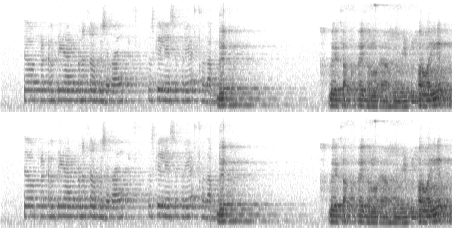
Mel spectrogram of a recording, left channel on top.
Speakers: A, on the right; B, in the centre.
A: جو پرکرتی آ ہے تو نے سب کچھ بتایا اس کے لیے شکریہ خدا
B: بے شک بے شخ صحیح فرمایا آپ نے بالکل فرمائی ہے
